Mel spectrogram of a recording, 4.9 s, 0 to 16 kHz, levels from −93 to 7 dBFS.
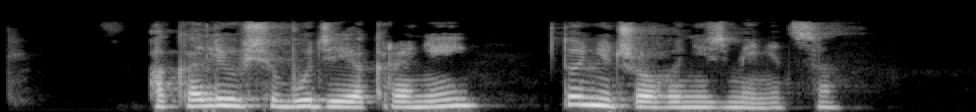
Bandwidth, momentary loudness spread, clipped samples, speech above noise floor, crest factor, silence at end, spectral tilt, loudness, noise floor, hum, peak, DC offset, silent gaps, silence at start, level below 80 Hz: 7.8 kHz; 12 LU; under 0.1%; 64 dB; 16 dB; 0.7 s; -5.5 dB/octave; -16 LUFS; -79 dBFS; none; -2 dBFS; under 0.1%; none; 0.75 s; -54 dBFS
